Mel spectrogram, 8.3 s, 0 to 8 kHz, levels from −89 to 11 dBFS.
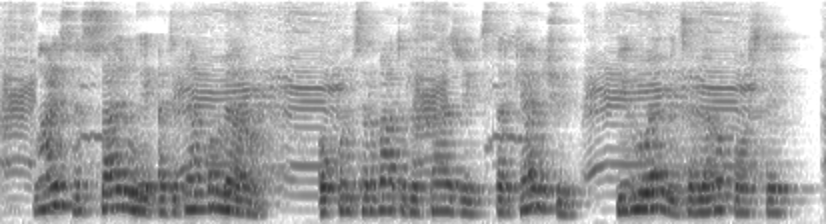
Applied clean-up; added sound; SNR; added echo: none; Livestock, farm animals, working animals; 16 dB; reverberation time 0.6 s.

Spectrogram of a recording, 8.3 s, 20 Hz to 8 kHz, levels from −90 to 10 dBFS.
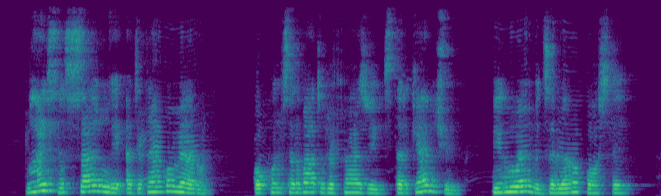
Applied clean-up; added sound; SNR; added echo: neural mask model DeepFilterNet 3.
